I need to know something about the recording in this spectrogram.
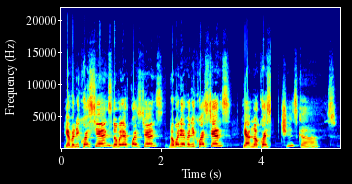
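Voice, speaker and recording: A woman's voice: very high voice, brisk, soft background music. Chatty woman in her fifties hosting a vlog. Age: 50s. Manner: chatty, addresses viewers directly. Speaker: vlog host. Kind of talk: casual vlog narration to viewers.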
